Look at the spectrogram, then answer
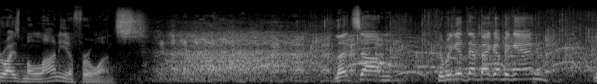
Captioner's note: laughter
